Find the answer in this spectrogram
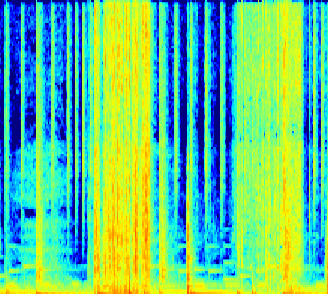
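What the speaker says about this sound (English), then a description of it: "I'm going to give them one more shuffle for the energies of the upcoming week." Tarot cards being shuffled by hand, with repeated crisp riffling bursts and soft slaps as the deck is cut and squared, close and clear with no talking.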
